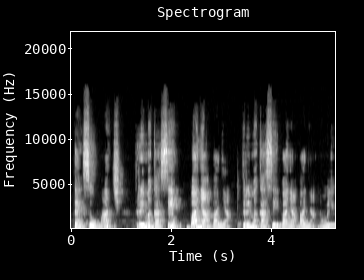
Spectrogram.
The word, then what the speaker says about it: terima kasih: Thanks in Malay is terima kasih. But normally we like to say fast, terima kasih. Terima kasih, thanks so much. Terima kasih banyak-banyak.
